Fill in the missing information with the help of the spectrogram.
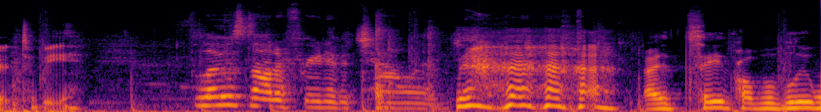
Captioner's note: laughing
